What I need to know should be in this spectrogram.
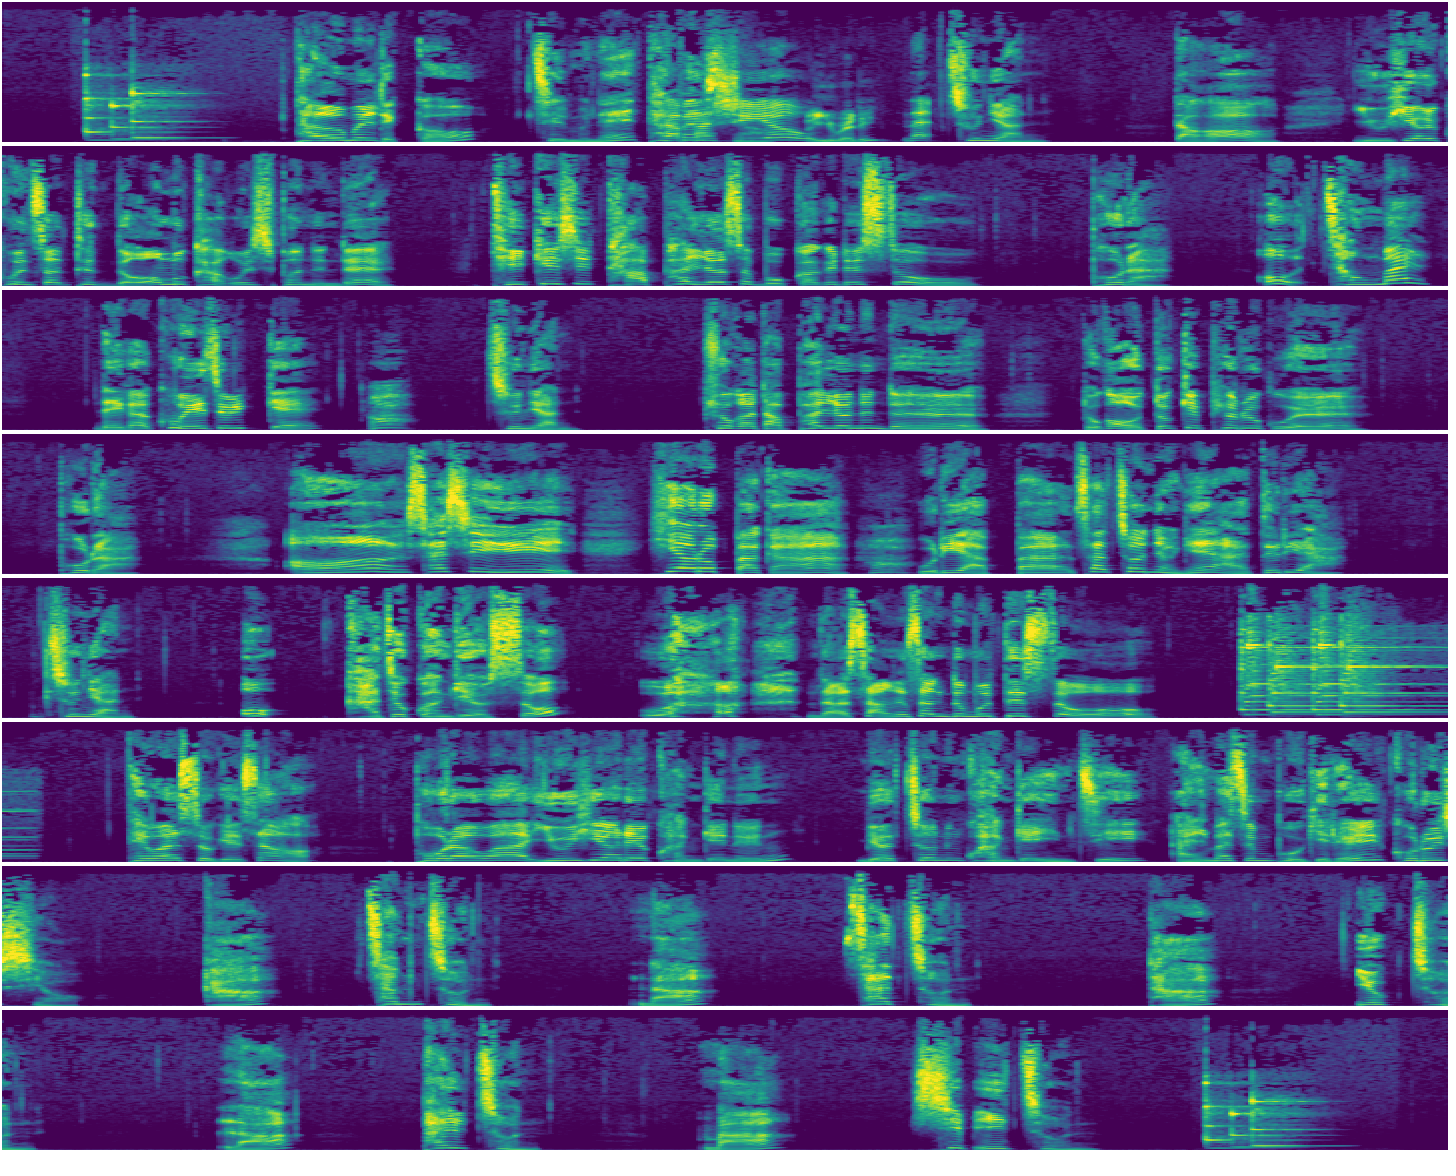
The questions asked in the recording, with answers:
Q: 대화 속에서 보라와 유희열의 관계는 몇촌 관계인지 알맞은 보기를 고르시오.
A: Ta, yukchon, 6 degrees of kinship.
